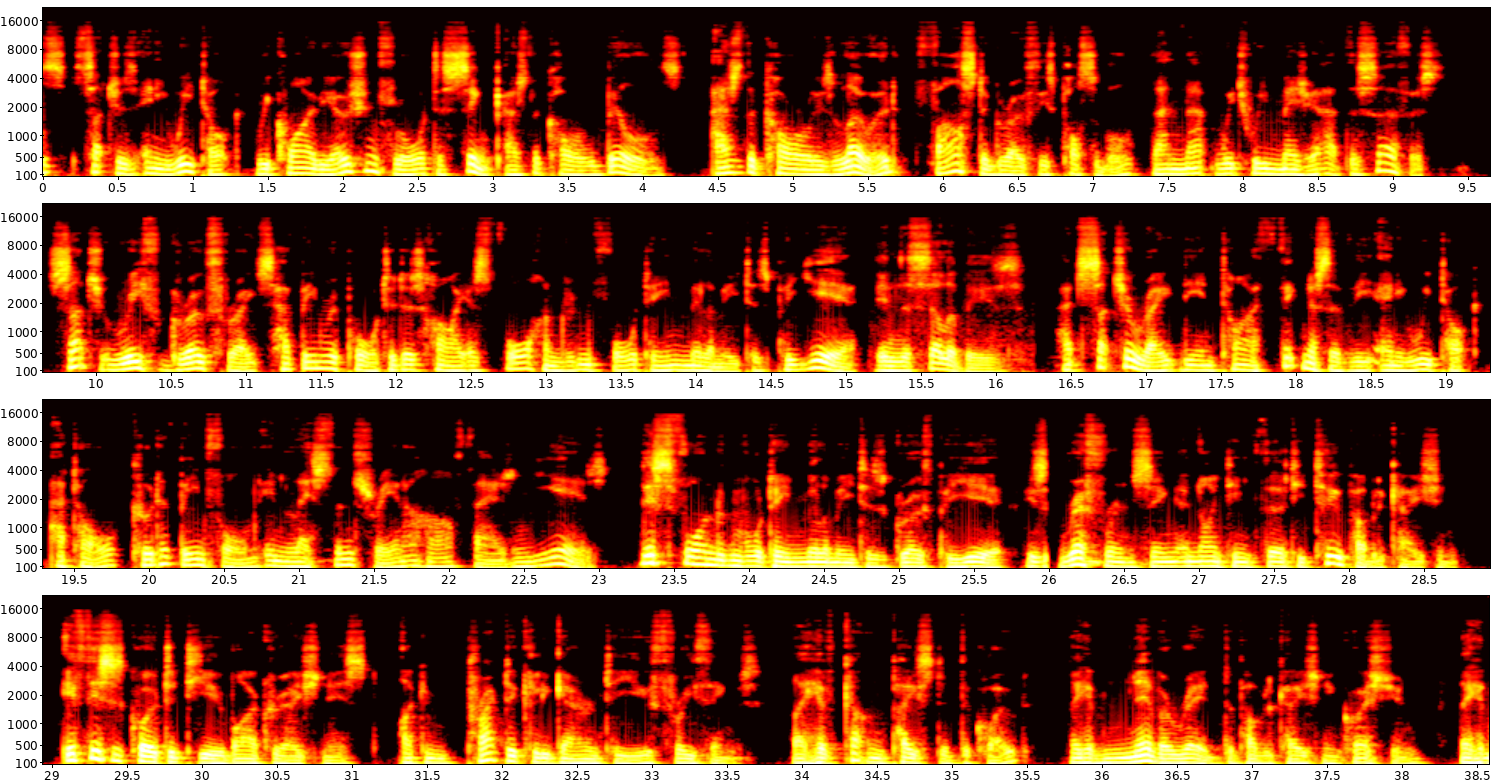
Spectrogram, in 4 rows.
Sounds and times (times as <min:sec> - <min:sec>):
Narration, monologue: 0:00.0 - 0:38.5.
